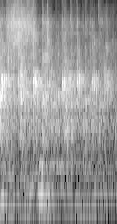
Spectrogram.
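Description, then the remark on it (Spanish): An audience at a bilingual Spanish-English church service claps steadily, giving a strong hand of praise, a dense wash of many hands applauding together throughout, soft, with a faint murmur of voices underneath. “Let's give a strong hand praise, brothers.”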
